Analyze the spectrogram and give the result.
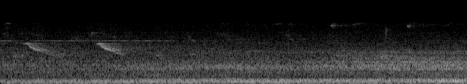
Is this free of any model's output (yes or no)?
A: yes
